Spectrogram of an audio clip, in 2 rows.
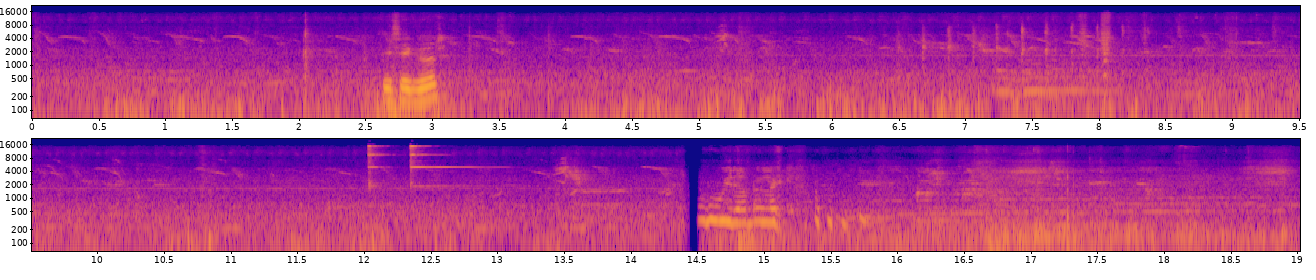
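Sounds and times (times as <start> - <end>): young birds chirping: 0.0 - 12.0, 12.9 - 14.4.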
